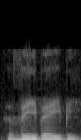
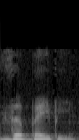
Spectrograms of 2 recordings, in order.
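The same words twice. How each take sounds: First: The article is said with a long 'thee' sound. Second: The article is said with a short 'thuh' sound. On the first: The speaker calls it wrong. "Jadi bukan the baby, no" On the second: The speaker calls it right. "but the baby"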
